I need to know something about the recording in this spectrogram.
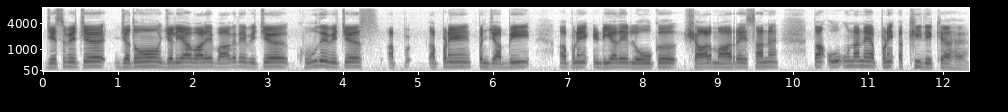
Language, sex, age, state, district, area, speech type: Punjabi, male, 18-30, Punjab, Shaheed Bhagat Singh Nagar, rural, spontaneous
